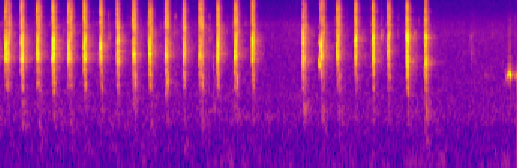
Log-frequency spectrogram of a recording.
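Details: Asian pied starling singing in a way likened to a person laughing: a long run of harsh, raspy, clipped notes repeated about two to three times per second, pausing briefly before a second burst, over a quiet background.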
